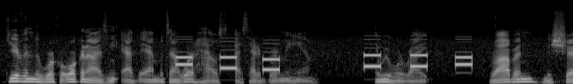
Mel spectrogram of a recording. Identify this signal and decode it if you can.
DTMF, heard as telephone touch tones, dialled by hand, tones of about 170 ms, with hum and speech in English. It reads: 051 990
